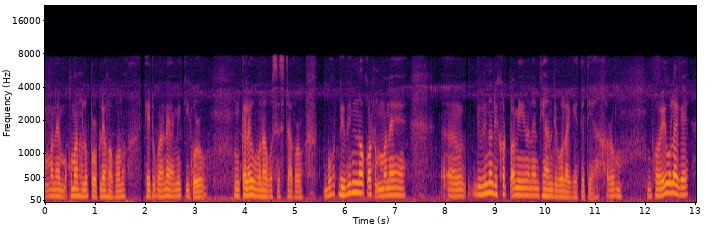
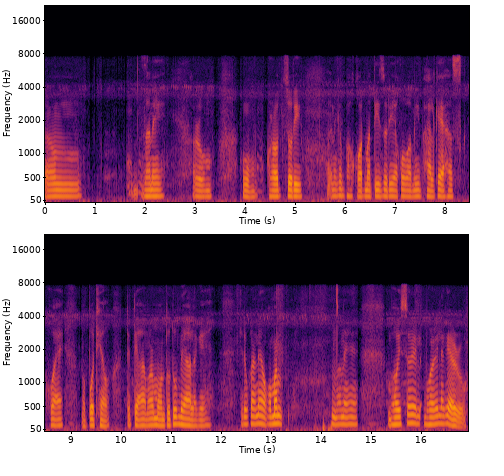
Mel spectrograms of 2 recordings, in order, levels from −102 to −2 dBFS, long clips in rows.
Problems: none marked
